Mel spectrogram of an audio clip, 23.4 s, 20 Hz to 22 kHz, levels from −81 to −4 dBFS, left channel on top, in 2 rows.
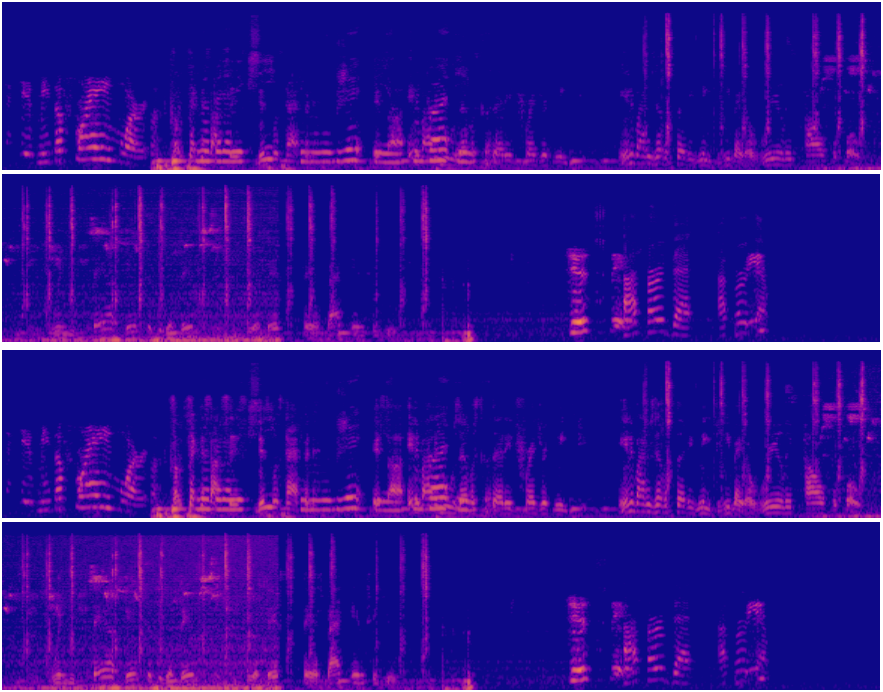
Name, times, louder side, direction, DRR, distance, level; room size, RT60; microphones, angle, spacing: voice 1, 0.2-1.9 18.4-18.5 18.8-19.6 19.8-20.1 21.6-21.9, left 3 dB, 40° left, 0.9 m, -42 dB
sound 1, 2.0-7.1 7.6-9.0 9.2-10.3 10.8-11.5 11.9-18.0, equal, ahead, 0.5 m, -43 dB
voice 2, 2.2-4.2 4.9-7.8 8.2-11.0 11.2-11.5 12.4-14.5 15.0-17.0, right 6 dB, 85° right, 0.4 m, -49 dB
sound 2, 10.4-15.4, right 4 dB, 40° right, 0.6 m, -44 dB
voice 3, 20.0-20.9 21.3-21.9, left 3 dB, 90° left, 0.6 m, -49 dB
2.3 x 2.3 x 2.7 m
head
